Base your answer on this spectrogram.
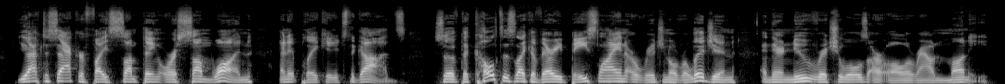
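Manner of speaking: ordinary delivery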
